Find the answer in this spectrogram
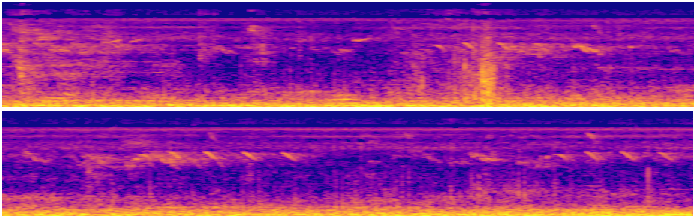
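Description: Small birds chirping in short, quick repeated calls, thickest in the second half, over a faint steady low rumble.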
